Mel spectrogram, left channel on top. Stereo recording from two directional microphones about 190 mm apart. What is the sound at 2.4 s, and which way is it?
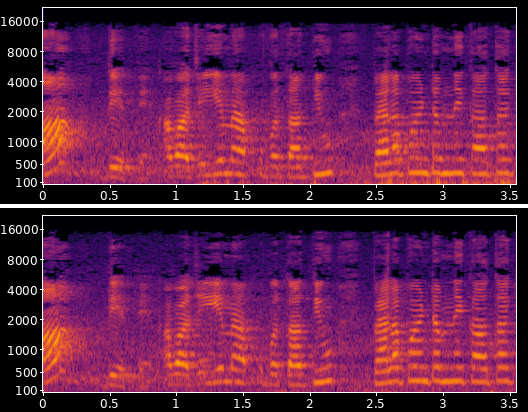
Speech, 60° right (ahead or behind).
